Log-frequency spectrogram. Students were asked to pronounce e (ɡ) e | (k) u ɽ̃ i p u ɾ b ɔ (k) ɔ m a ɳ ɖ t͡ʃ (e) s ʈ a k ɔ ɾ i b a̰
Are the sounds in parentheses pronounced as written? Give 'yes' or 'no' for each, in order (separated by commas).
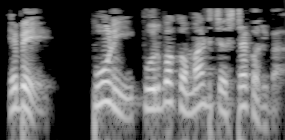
no, no, yes, yes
